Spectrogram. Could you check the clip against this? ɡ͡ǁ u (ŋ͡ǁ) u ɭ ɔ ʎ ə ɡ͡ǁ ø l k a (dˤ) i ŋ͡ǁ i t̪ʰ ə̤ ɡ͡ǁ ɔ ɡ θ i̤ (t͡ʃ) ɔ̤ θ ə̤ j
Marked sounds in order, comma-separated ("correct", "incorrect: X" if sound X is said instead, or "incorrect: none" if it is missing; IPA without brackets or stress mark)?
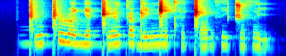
incorrect: ǁ, incorrect: ɖ, correct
